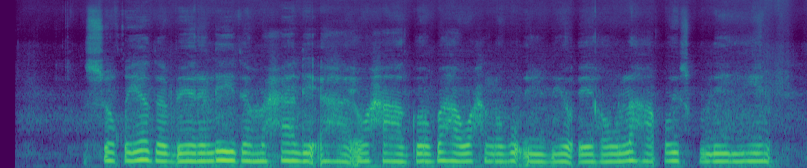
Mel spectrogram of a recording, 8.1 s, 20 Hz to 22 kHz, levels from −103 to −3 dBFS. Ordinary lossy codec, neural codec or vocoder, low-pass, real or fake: none; vocoder, 44.1 kHz, 128 mel bands, Pupu-Vocoder; none; fake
